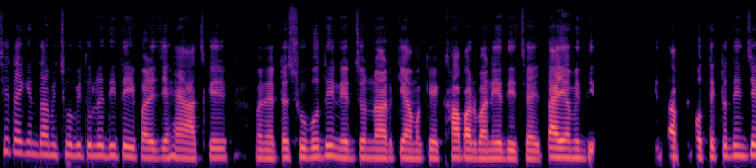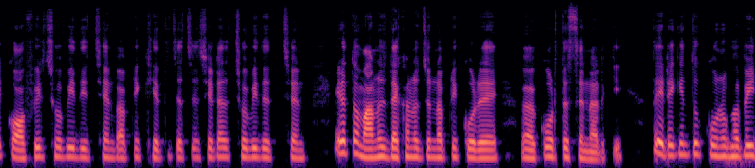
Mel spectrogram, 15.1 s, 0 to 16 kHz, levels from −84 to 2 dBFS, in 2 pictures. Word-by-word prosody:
সেটা 260 -2 -6
কিন্তু 210 -2 -6
আমি 195 - -5
ছবি 195 -2 -3
তুলে 190 0 -1
দিতেই 180 -2 0
পারি 155 -1 +1
যে, - - 0
"হ্যাঁ 155 -1 0
আজকে 140 +3 -6 0.4
মানে 150 -1 -3
একটা 155 +3 -2
শুভ 165 -2 -2 0.2
দিন 190 -2 +2
এর 150 - -4
জন্য 155 -1 -2
আরকি 145 +1 -4
আমাকে 140 +2 -4 0.2
খাবার 155 -1 +4
বানিয়ে 145 0 +1
দিয়েছে 140 0 -1
তাই 165 -1 +6
আমি 155 0 -1
দি - - -1 0.7
কিন্তু - - -18
আপনি - - -17
প্রত্যেকটা 170 +2 -3
দিন 185 - 0
যে - - +6
কফির 150 +3 +4
ছবি 170 -1 +1
দিচ্ছেন 155 +1 -2
বা - - +1
আপনি 150 +3 -7
খেতে 150 0 -3
যাচ্ছেন 155 +1 -4
সেটার 165 0 0
ছবি 165 -1 +2
দিচ্ছেন। 155 0 -2 0.4
এটা 235 - +7
তো - - +6
মানুষ 155 +2 +7
দেখানোর 165 0 +3
জন্য 165 -1 0
আপনি 165 +2 -3
করে 145 -1 +5 0.3
অ্যা 155 - +3 0.2
করতেছেন 160 -4 +1
আরকি। 130 - -8 0.3
তো - - -7
এটা 190 -1 +2
কিন্তু 210 0 +1
কোনভাবেই 180 0 +3
160 Hz, 210 wpm, -26 LUFS, 150-175 Hz, 0.7 s, এটা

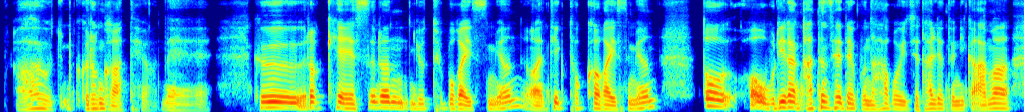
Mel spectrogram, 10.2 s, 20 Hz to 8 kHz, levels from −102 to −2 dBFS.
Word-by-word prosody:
아유 120 -1 -3
좀 - - -10
그런 125 +2 -3
것 115 - -5
같아요. - - -8
네. 80 -2 -10 0.4
그렇게 145 -2 +3
쓰는 150 +2 +4
유튜버가 125 0 -2
있으면 145 - +1
어 100 -1 -1
틱토커가 130 -4 -1
있으면 140 - -2 0.4
또 185 -3 +3
"어 - - +3
우리랑 150 +5 +3
같은 125 +6 0
세대구나." 130 -6 -1
하고 120 0 -4
이제 105 0 -6
달려드니까 110 -4 -2
아마 125 +4 +1
125 Hz, 305 characters per minute, -25 LUFS, 115-145 Hz, 0.4 s, 쓰는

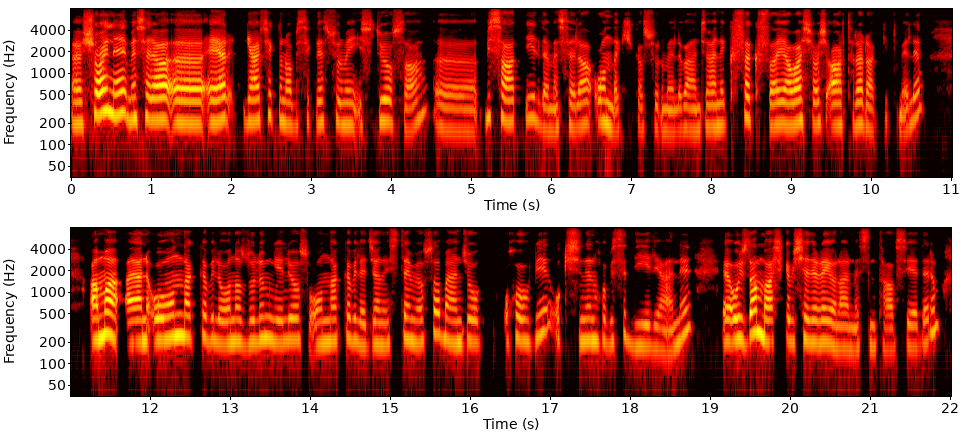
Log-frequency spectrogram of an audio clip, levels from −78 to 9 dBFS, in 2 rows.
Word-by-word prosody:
E, 195 0 +1
şöyle, 270 +4 +7
mesela, 225 -1 +5
ııı, 200 0 +5
eğer 210 +3 +5
gerçekten 215 +2 0
o 190 -1 -4
bisiklet 200 +1 -8
sürmeyi 195 -3 -6
istiyorsa, 210 - -4
ııı, 160 -3 -6
1 245 - -3
saat 210 -3 +1
değil 230 -3 -7
de 170 - -3
mesela 180 +4 -3
10 205 -4 -2
dakika 160 +1 -9
sürmeli 160 -2 -8
bence. 165 +1 -5
Hani, 180 +1 -3
kısa 230 +4 -1
kısa, 185 -4 -3
yavaş 195 +2 +3
yavaş 195 0 -2
arttırarak 185 -2 -1
gitmeli. 235 - -8 0.6
Ama, 230 +2 +9
eee, - - +7
yani, 205 +1 +5
o 210 +1 +2
10 235 +3 +3
dakika 235 -1 -1
bile 210 -2 -4
ona 200 +2 -2
zulüm 205 +3 -4
geliyorsa, 215 +1 -4
10 195 +2 -4
dakika 210 +2 -4
bile 185 -4 -4
canı 185 +1 -5
istemiyorsa 210 +5 -4
bence 205 0 -2
o 200 -1 -5 0.3
o - - -8
hobi 230 +5 -4
o 210 - -8
kişinin 210 0 -3
hobisi 205 0 -9
değil, 175 -1 -6
yani. 170 - -5 0.4
Eee, 205 - +3
o 210 +2 +5
yüzden 255 +5 +5
başka 205 +1 +2
bir 200 - -4
şeylere 200 -2 +1
yönelmesini 170 -2 -4
tavsiye 165 +2 -7
ederim. 200 - -5
200 Hz, 165 wpm, -23 LUFS, 185-220 Hz, 0.6 s, Ama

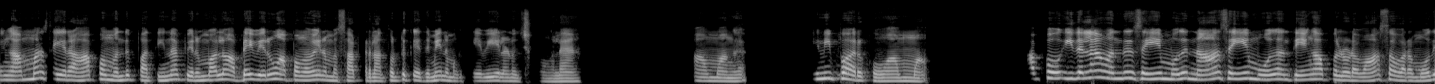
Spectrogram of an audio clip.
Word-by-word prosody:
எங்க 210 0 -2
அம்மா 245 +4 0
செய்ற 230 -4 0 0.2
ஆப்பம் 215 +2 -1
வந்து 195 +3 0
பாத்தீங்கன்னா, 185 +4 -1
பெரும்பாலும் 200 +4 +1
அப்படியியே 230 +4 +1
வெறும் 235 +3 +3
ஆப்பம்மாவே 205 -1 0
நம்ம 180 -3 -3
சாப்ப்டர்லாம். 170 -2 -2
தொட்டுக்கு 190 +1 -2
எதுவுமே 180 +4 0
நமக்கு 160 -2 -9
தேவையே 170 +2 -1
இல்லன்னு 160 -2 -4
வச்சுக்கோங்களேன். 145 0 -4 1.2
ஆமாங்க. 160 -2 -2 0.8
இனிப்பா 270 -1 +2
இருக்கும். 175 -4 -3
ஆமா. 160 -2 -2 1.1
அப்போ 260 +3 -2 0.2
இதெல்லாம் 300 +4 +5
வந்து 270 +2 +1
செய்யும்போது 255 0 +3 0.2
நான் 255 +5 +2
செய்யும்போது 255 -4 +3
அந்த 225 -2 -4
தேங்காய் 240 +3 +2
பலோட 195 -4 0
வாசம் 205 +1 -1
வரும்போது 175 +3 -1
205 Hz, 140 wpm, -22 LUFS, 170-240 Hz, 1.2 s, இதெல்லாம்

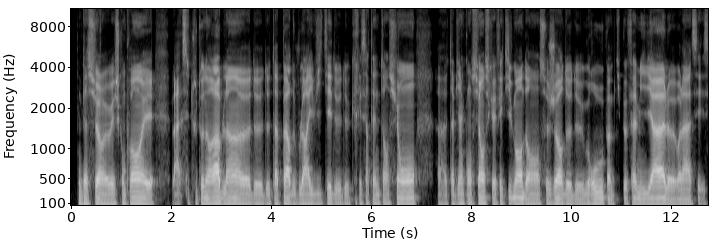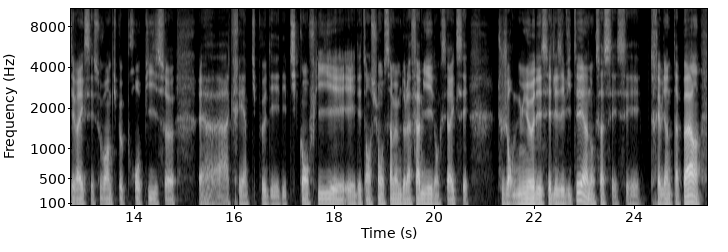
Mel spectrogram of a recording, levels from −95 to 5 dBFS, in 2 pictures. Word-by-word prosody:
Bien 95 -3 0
sûr, 90 +2 +4
oui, 85 0 +3
oui, 85 -1 +1
je 80 - -3
comprends 95 +3 +4
et 90 -2 +4 0.4
bah - - -1
c'est - - -7
tout 100 -1 -12
honorable 95 0 +5
hein, 90 0 +4
heu, 80 -1 +3
de 80 0 -2
de 80 +1 -6
ta 80 - -1
part 95 -3 +3
de 80 - -5
vouloir 85 +1 0
éviter 80 +2 -2
de 80 -1 -4
de 80 0 -7
créer 80 - -10
certaines 80 -1 -5
tensions. 90 +3 +1 0.4
Heu, 75 -1 -8
tu - - -4
as - - 0
bien 85 +2 -2
conscience 90 +3 0
qu'effectivement 95 +2 +1
dans 80 -2 +1
ce 80 +2 -5
genre 90 0 +3
de 80 -1 0
de 80 0 -4
groupe 90 +3 0
un 80 - -1
petit 75 +1 -14
peu - - -6
familial, 90 0 +5
heu, 80 -1 +1
voilà, 80 0 +1
c'est 80 0 -9
c'est 85 +2 -6
vrai 85 0 +2
que 85 - -8
c'est 80 -2 -9
souvent 85 +1 -5
un 80 - -5
petit 80 - -13
peu - - -9
propice, 85 -1 -7
heu 75 -1 -3 0.5
heu, - - -2
à 70 0 -8
créer 75 0 -8
un 75 - -8
petit 75 - -17
peu 80 -1 -7
des 75 0 -9
des 70 +1 -12
petits - - -6
conflits 85 +2 -2
et 80 0 -2
et 75 - -5
des 80 +1 -6
tensions 80 +2 -4
au - - -4
sein 85 +2 -3
même 80 -1 -1
de 80 - -2
la 80 -1 -1
famille, 85 +2 +1
donc 75 -1 -8
c'est - - -7
vrai 80 +1 0
que 80 - -9
c'est - - -7 0.6
toujours 75 - -2
mieux 90 +3 +4
d'essayer 85 0 +1
de 80 - -6
les 80 -1 0
éviter, 80 - +1
hein, - - +5
donc 80 -3 -2
ça, - - -3
c'est - - -5
c'est 75 0 -10 0.2
très - - -2
bien 85 +1 0
de 80 - -5
ta - - -3
part. 105 -4 +7
85 Hz, 225 wpm, -24 LUFS, 80-90 Hz, 0.6 s, part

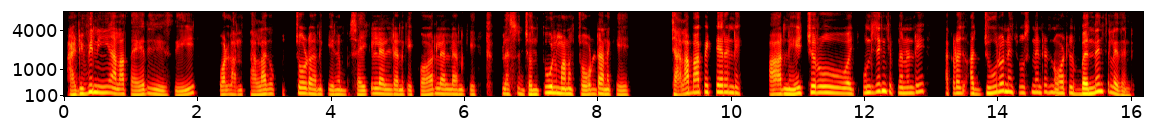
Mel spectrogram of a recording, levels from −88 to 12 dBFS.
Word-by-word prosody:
అడవిని 205 +8 +4 0.2
అలా 165 -1 +1
తయారు 155 +6 -1
చేసి 135 -2 -3 0.6
వాళ్ళు 150 0 -2
అంత 145 +1 -10 0.2
లాగా 160 +2 0
కూర్చోడానికి, 165 -5 -2 0.4
సైకిల్లెల్లడానికి, 155 0 -1 0.2
కార్లెల్లడానికి, 155 0 -1 0.4
ప్లస్ 165 -4 -4 0.2
జంతువులు 155 +8 +3
మనం 175 -1 +3
చూడ్డానికి 160 -1 0 0.8
చాలా 185 +5 +2
బాగా 220 +1 +3
పెట్టారండి. 225 -2 +2 0.5
ఆ - - +1 0.2
నేచరు 205 +6 +3 0.7
నిజంగా 255 +5 +3
చెప్తున్నానండి 200 +2 -2 0.4
అక్కడ 195 - -4 0.2
ఆ - - +3 0.2
జూలో 210 +6 +3
నేను 235 -4 0
చూసింది 205 +2 -5
ఏంటంటే 220 +1 -4
వాటిల్ని 195 -1 -1
బంధించలేదండి. 180 - +3
175 Hz, 105 wpm, -23 LUFS, 155-210 Hz, 0.8 s, అడవిని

